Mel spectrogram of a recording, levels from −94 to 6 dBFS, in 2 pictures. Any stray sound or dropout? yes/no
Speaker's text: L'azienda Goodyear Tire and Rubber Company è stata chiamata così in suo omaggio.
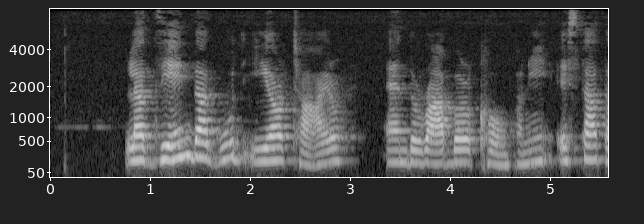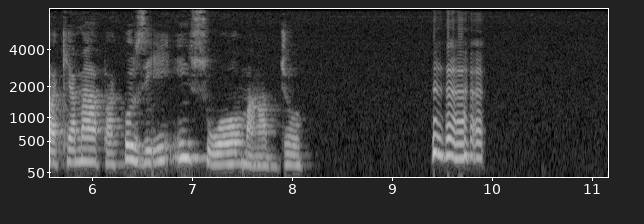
yes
